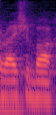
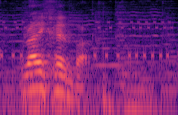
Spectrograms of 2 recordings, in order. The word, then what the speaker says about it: Reichenbach: Reichenbach. I was doing well in your pronunciation. CH before the front vowel should be a sh sound, shouldn't it?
